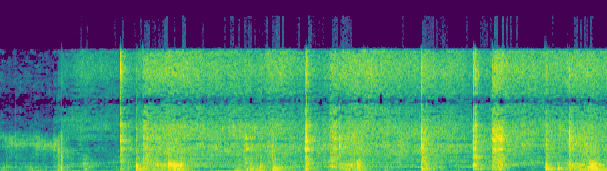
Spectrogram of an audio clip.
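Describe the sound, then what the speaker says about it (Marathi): Washed prawns go into a pan of frying biryani masala and are stirred; soft sizzling runs throughout, broken by sharp scraping knocks of a spoon against the pot at irregular intervals, close-up, with no talking. "हे जे आपण प्रॉन्स आहे ना हे धुवून ठेवलेले आहे मी ते आपण त्याच्यात टाकूया"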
